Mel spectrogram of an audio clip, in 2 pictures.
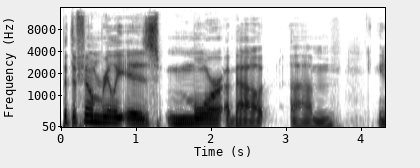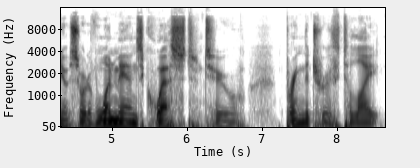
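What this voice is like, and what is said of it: Strong New Jersey accent. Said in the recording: “my New Jersey accent is really strong”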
